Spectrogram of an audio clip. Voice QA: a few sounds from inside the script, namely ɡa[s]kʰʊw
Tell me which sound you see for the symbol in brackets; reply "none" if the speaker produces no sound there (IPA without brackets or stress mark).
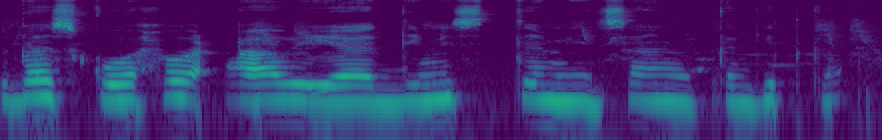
s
